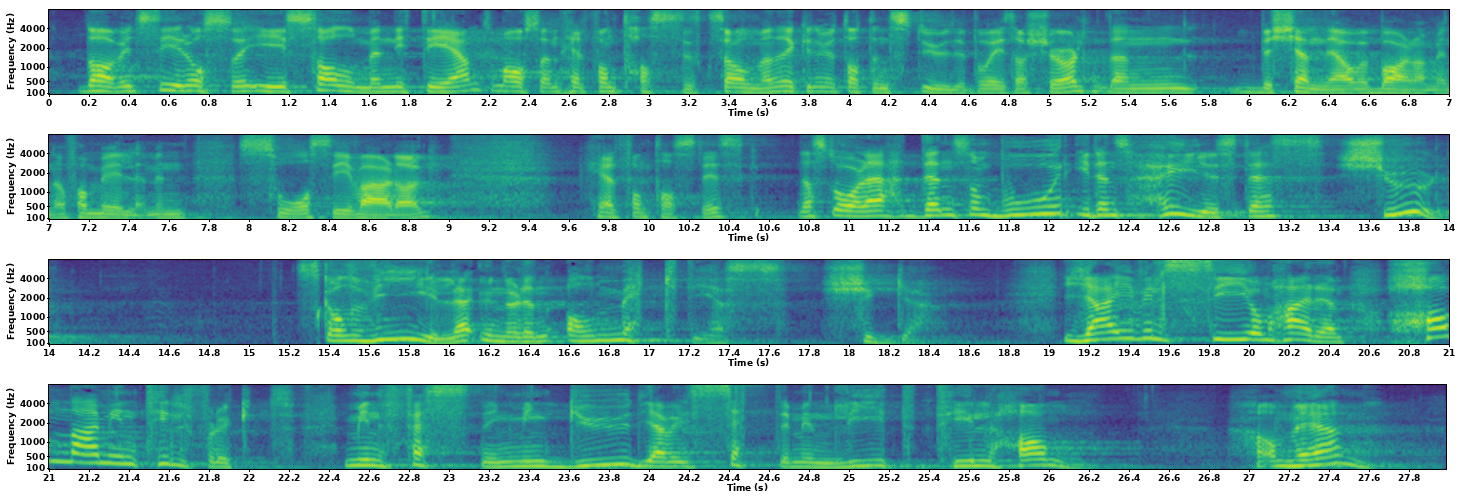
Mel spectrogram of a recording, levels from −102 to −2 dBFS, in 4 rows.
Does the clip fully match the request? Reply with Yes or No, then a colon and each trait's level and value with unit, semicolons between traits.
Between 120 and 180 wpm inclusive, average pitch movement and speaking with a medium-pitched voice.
No: average, 160 wpm; wide, 6.1 semitones; medium, 165 Hz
